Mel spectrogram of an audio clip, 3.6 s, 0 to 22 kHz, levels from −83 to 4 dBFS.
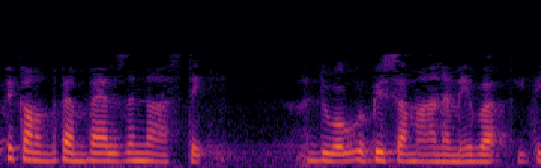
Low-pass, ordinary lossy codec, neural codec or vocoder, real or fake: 7.2 kHz; MP3, 24 kbps; codec, 16 kHz in and 24 kHz out, 0.6 kbps, FocalCodec, streaming, 4096 codes; fake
